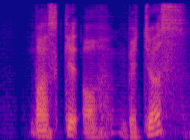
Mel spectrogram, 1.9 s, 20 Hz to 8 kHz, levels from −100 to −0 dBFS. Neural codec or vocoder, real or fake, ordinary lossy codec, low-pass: vocoder, 24 kHz, 100 mel bands, Vocos; fake; none; 7.2 kHz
